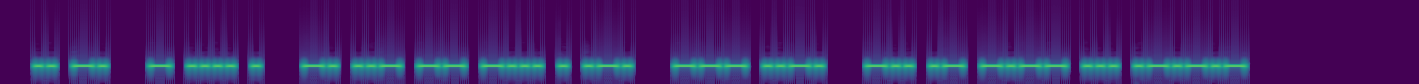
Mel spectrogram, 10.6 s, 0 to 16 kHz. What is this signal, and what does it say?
Morse code, heard as a keyed tone, about 25 wpm, 700 Hz. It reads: IN THE NUMBER OF DAYS.
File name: practice / 25wpm / Sentences with 4-Word Phrases - 25wpm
